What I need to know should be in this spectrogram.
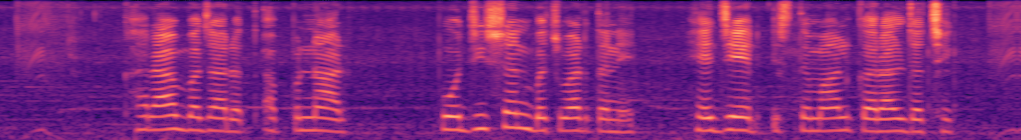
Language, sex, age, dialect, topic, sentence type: Magahi, female, 18-24, Northeastern/Surjapuri, banking, statement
